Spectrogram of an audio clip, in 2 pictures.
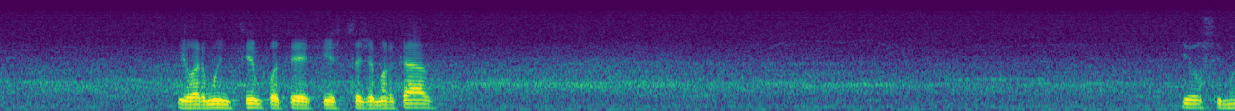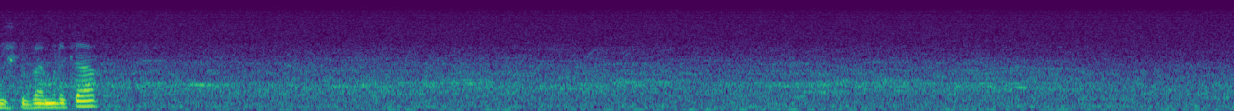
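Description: A large stadium crowd murmurs steadily in the distance.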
